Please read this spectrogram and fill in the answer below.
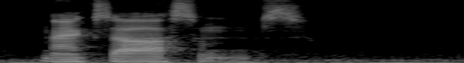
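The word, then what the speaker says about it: Abmas: have mispronounced his name because apparently it's Awesomes or something. But Max Awesomes. There's a B in there. Apparently you just don't pronounce it.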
